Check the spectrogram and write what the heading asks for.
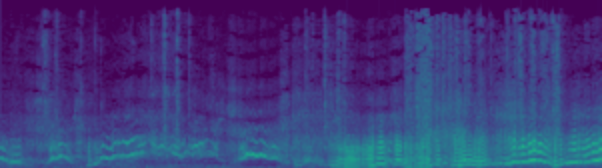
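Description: Free-improvised horn playing: one wavering line of sliding, smeared pitches and cries, growing louder about halfway through.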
